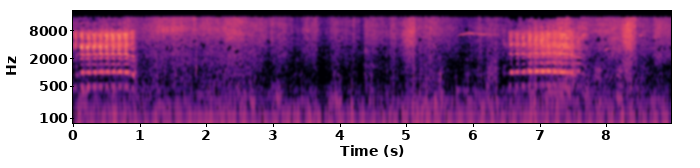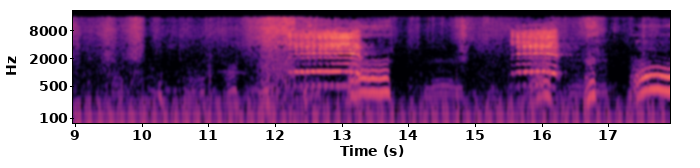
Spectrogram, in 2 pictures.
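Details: Week-old Kangal puppies, males among them, giving loud, high, harmonic whining cries in short bursts of about one second, repeated at intervals of roughly five seconds, with quieter shuffling and low background hum between the cries.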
